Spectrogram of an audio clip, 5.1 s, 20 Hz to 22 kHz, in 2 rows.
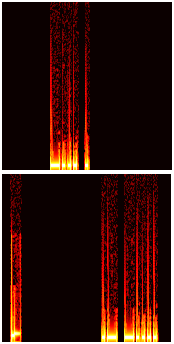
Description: Morse code, heard as a keyed tone, about 28 wpm, 700 Hz. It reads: BE A6
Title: All Cut Numbers - 2-Digit 28wpm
